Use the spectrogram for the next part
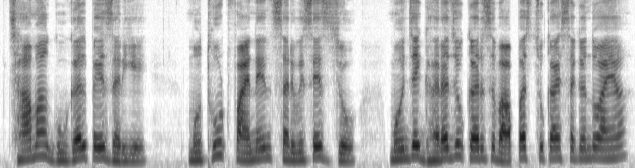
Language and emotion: Sindhi, neutral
